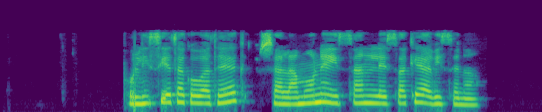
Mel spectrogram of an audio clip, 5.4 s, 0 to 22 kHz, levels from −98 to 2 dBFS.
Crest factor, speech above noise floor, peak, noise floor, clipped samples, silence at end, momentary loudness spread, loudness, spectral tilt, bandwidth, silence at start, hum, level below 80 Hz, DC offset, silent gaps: 14 dB; 74 dB; -2 dBFS; -88 dBFS; under 0.1%; 0.65 s; 6 LU; -14 LUFS; -3.5 dB/octave; 8.4 kHz; 1.25 s; none; -54 dBFS; under 0.1%; none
